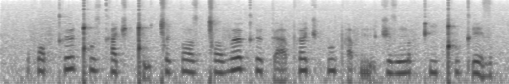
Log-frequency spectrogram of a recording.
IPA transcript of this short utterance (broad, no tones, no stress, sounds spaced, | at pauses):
f ɔ f kʰ ø ǃʰ u z kʰ a t͡ʃ ǃ ṵ ǀ ø k ɔ z ǀ ɔ v œ kʰ ø k a̰ pʰ œ t͡ʃ k u pʰ a̰ f rʲ o̰ t͡ʃ ʊ z ŋ œ f kʰ i ǃʰ u kʼ e z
